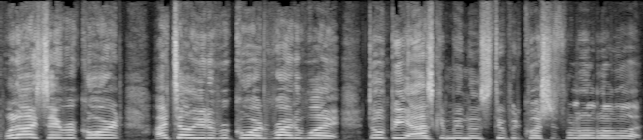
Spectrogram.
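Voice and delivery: high, loud furious rant at the engineer. Retold or imitated. Rapper screams at the young engineer over a question, a high, loud furious rant. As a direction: scream it like a raging star mid-tantrum. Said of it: "starts screaming at him".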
